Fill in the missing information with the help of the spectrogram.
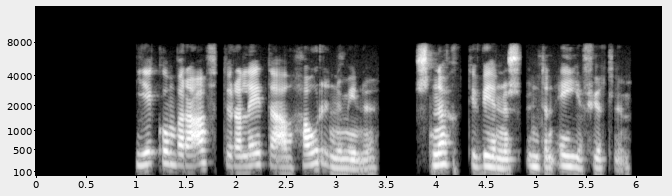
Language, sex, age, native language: Icelandic, female, 30-39, Icelandic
